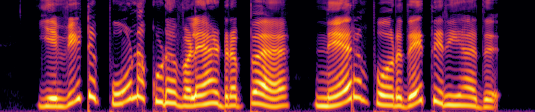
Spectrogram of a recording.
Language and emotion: Tamil, happy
